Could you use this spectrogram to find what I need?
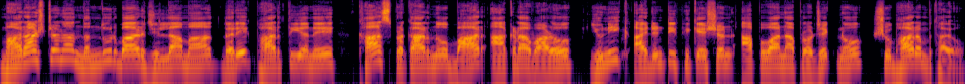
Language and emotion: Gujarati, neutral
